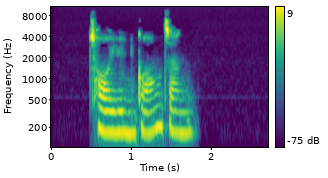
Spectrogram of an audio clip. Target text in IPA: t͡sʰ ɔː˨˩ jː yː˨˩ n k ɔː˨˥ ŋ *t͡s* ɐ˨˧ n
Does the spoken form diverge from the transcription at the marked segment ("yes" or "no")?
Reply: no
